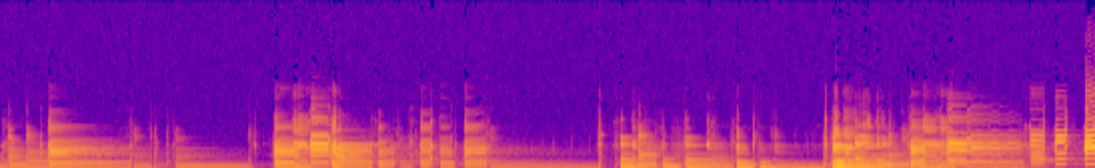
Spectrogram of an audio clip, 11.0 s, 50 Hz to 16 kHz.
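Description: Ambler Icarus electric guitar with McNelly pickups, played with a clean tone through a Rift Amps PR18 amplifier. Picked single notes and ringing chords come with short pauses, then a louder, busier run near the end with a swooping change in pitch.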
